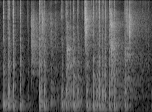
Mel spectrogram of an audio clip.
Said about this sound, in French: Et des filets qui cognent contre la paroi.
